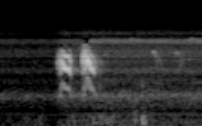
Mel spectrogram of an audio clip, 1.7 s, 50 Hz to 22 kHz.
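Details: Bald eagles at Decorah, recorded on the morning of January 15, 2012: two sharp, high, squealing notes in quick succession, then a faint low thump over a quiet background hiss.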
